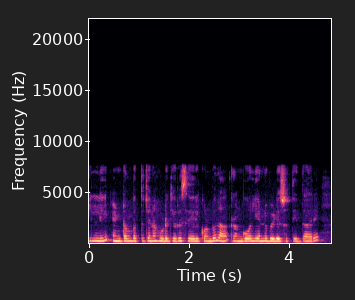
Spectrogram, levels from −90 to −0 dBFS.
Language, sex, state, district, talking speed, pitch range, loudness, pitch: Kannada, female, Karnataka, Bidar, 100 wpm, 235-250 Hz, -15 LUFS, 240 Hz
